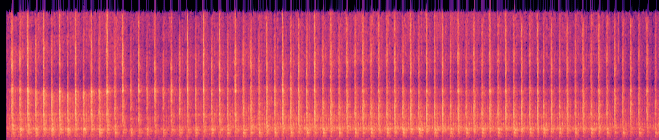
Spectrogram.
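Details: Sharp, even engine knock about three times a second riding over the running engine; clear internal knock, cause not pinned down.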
